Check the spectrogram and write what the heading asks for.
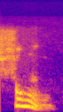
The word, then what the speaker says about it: Feng: This is the standardized one, called pinyin by the Chinese government. So Feng, but it's also pronounced Feng or Feng, particularly in Hong Kong, or even Fen down in Indochina.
